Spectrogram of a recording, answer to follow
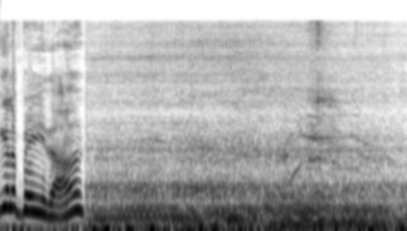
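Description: Motorcycle engine running at road speed, heard from the rider's seat, its low drone easing slightly down in pitch, with wind noise over it. A voice calls out in the first second.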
